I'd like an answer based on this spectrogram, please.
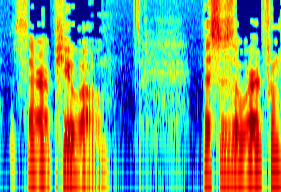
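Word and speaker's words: θεραπεύω: Some students favor pronouncing this word as therapeu. Our lexicon favors reading the epsilon oopsilon as a single def thong so that it would be pronounced therapuo.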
